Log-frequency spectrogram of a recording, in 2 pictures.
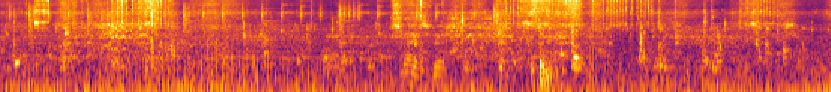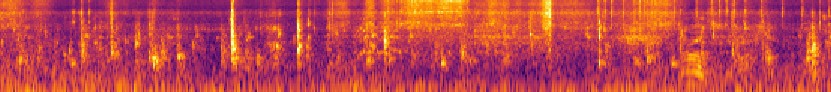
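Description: Wind rumbling on the microphone in open air over the water, uneven and constant, with scattered light clicks and brief snatches of a voice.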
